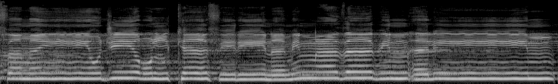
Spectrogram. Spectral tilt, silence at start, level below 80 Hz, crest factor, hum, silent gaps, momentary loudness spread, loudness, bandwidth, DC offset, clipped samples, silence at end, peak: -3 dB/octave; 0 s; -70 dBFS; 16 dB; none; none; 3 LU; -19 LUFS; 17.5 kHz; under 0.1%; under 0.1%; 0 s; -4 dBFS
